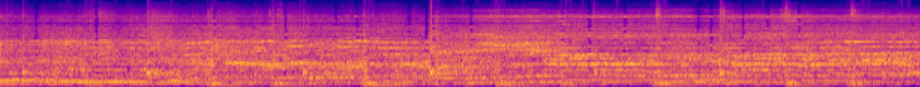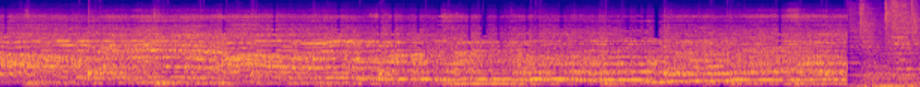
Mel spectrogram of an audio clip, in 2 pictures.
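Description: Mixed choir of men and women singing a song together with instrumental accompaniment, keyboard among it. Just before the end it cuts abruptly to theme music.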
